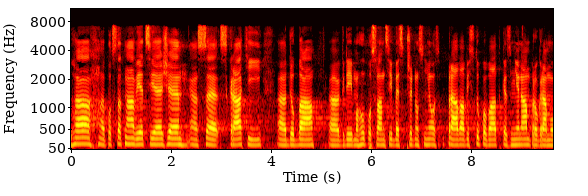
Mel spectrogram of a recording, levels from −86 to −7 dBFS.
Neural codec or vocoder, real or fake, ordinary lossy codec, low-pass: none; real; MP3, 48 kbps; 7.2 kHz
